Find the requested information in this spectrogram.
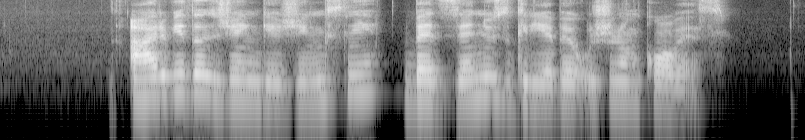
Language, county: Lithuanian, Kaunas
